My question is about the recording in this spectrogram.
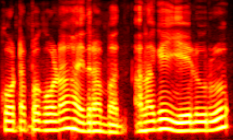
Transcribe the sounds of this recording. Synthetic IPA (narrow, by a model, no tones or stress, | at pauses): koːʈɐpːɐɡuːɽɐɦɐjd̪ɾaːbaːd̪ɐlːɐɡeeːɭuːɾu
